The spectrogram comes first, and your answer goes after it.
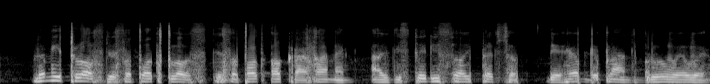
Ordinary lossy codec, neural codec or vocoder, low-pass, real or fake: none; codec, 44.1 kHz, 2.6 kbps, SNAC; 7.2 kHz; fake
